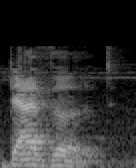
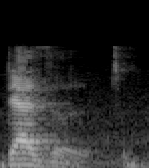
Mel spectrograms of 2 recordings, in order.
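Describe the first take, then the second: First: The stress is on the first syllable. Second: The same.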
